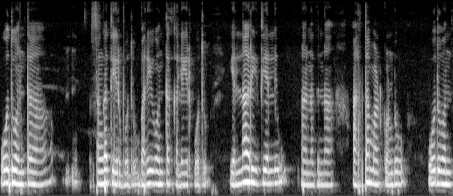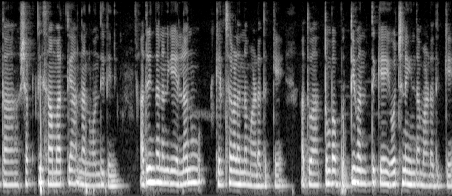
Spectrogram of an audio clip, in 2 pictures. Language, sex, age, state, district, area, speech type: Kannada, female, 18-30, Karnataka, Chitradurga, rural, spontaneous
